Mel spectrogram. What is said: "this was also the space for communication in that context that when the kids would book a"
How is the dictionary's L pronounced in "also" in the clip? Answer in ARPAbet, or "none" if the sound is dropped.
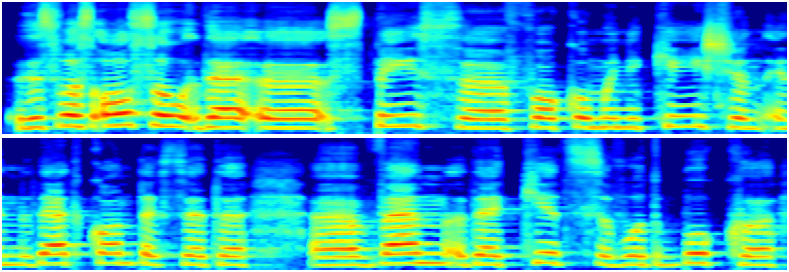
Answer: L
